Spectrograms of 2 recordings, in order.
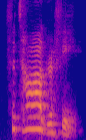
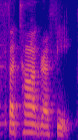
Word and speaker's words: photography: that breath of air photography instead of photography so if you go photography it's going to feel to me a native speaker like somebody's hammering me in the head and then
